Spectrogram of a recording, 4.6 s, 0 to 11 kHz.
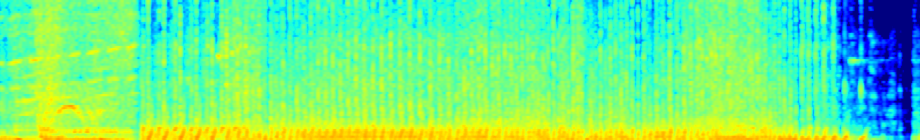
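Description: A 2008 Honda CRF450R Works Edition replica dirt bike engine runs with no exhaust fitted, a very loud, harsh, rapid staccato bark that is close and sustained before cutting off at the end.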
